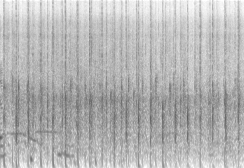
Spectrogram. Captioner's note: applause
